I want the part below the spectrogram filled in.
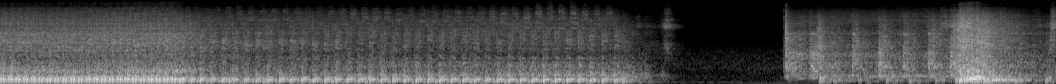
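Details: Yamaha XV1000 Virago V-twin high-compression build, 750cc heads on the 1000cc engine, about 180 psi, cold early-morning start: fires into an even lumpy beat, stops, restarts with clean revs and a backfire from excess fuel, nothing knocking; runs well.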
